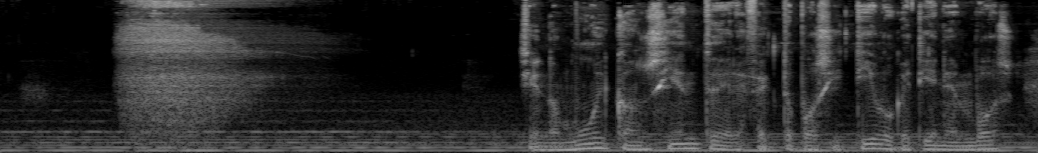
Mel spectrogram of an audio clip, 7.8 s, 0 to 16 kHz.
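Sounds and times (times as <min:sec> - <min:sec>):
steady low humming musical drone: 0:00.0 - 0:07.7
slow deep exhalation during a guided relaxation breathing exercise: 0:00.9 - 0:02.3
speech: 0:04.0 - 0:07.7.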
